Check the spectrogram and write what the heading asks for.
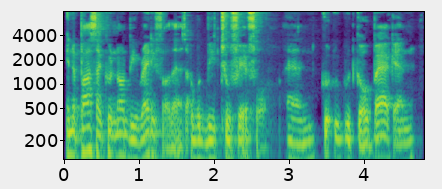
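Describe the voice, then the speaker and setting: A breathwork instructor whose first language is Dutch speaks earnestly during a casual podcast chat, often stopping and restarting. His voice is lowish and a little mellow.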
